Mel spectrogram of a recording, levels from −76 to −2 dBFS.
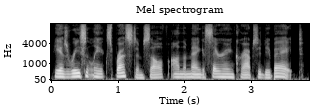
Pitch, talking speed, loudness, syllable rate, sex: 135 Hz, 155 wpm, -19 LUFS, 5.7 syllables/s, female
